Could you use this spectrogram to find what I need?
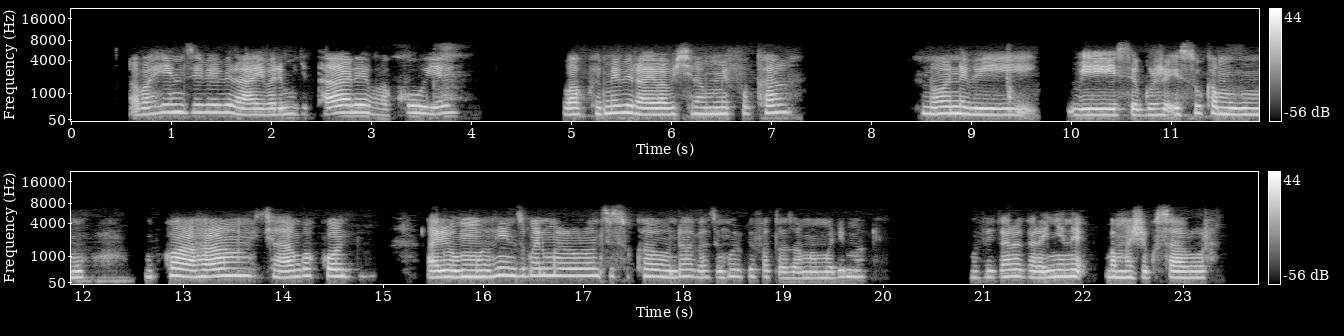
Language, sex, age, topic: Kinyarwanda, female, 25-35, agriculture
